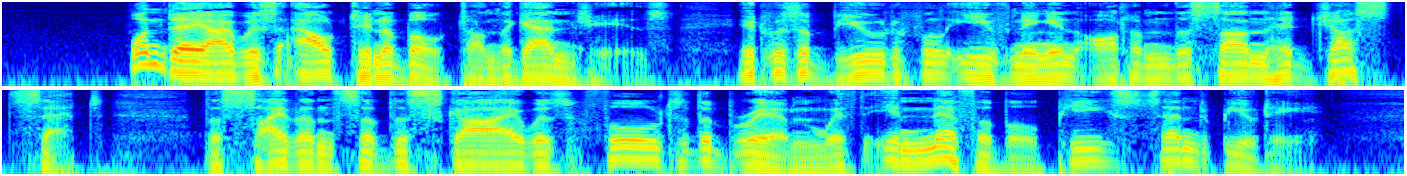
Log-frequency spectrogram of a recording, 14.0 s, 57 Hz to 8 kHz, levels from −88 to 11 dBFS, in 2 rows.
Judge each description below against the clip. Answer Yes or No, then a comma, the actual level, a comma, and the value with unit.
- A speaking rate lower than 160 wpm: No, average, 165 wpm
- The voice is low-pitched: Yes, low, 105 Hz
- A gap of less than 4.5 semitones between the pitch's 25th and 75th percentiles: Yes, average, 3.4 semitones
